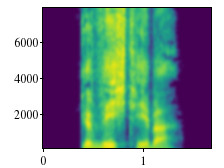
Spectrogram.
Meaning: weightlifter
- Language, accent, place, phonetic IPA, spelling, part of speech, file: German, Germany, Berlin, [ɡəˈvɪçtˌheːbɐ], Gewichtheber, noun, De-Gewichtheber.ogg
